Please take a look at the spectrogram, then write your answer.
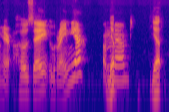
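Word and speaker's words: Ureña: They've got, correct me if I'm wrong here, Jose Urena on the mound. Yep. Great job pronouncing that. Enye.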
